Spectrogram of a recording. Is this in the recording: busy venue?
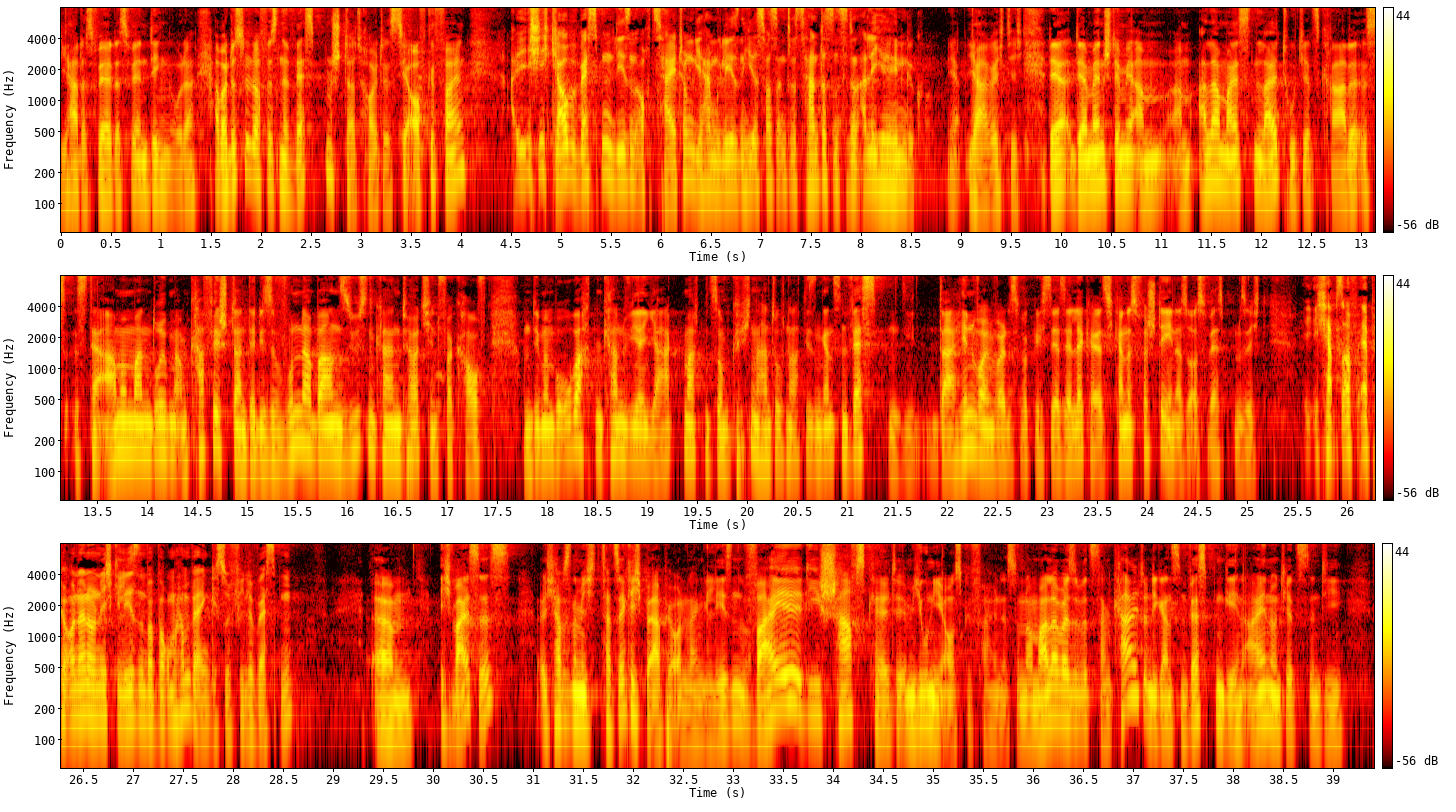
yes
